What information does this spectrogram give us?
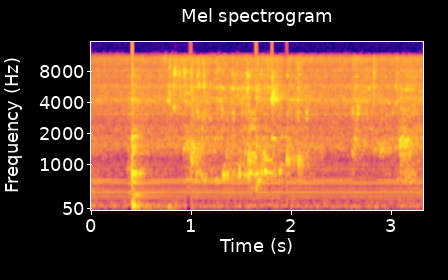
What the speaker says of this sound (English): Pouring myself some water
